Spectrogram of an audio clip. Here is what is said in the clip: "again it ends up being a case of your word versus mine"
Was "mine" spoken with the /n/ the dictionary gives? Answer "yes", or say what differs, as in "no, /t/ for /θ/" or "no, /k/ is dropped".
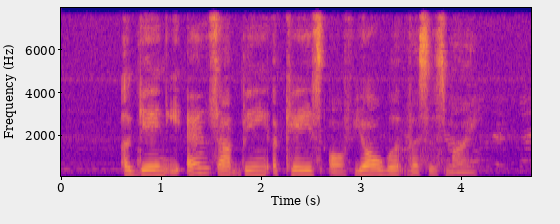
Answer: no, /n/ is dropped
